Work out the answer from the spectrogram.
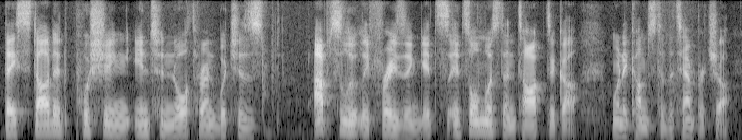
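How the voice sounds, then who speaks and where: A man's voice: fairly low pitch, normal speed, fairly bright tone. A man hosting a reaction stream, giving casual explanatory commentary. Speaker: host of a game lore reaction stream.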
